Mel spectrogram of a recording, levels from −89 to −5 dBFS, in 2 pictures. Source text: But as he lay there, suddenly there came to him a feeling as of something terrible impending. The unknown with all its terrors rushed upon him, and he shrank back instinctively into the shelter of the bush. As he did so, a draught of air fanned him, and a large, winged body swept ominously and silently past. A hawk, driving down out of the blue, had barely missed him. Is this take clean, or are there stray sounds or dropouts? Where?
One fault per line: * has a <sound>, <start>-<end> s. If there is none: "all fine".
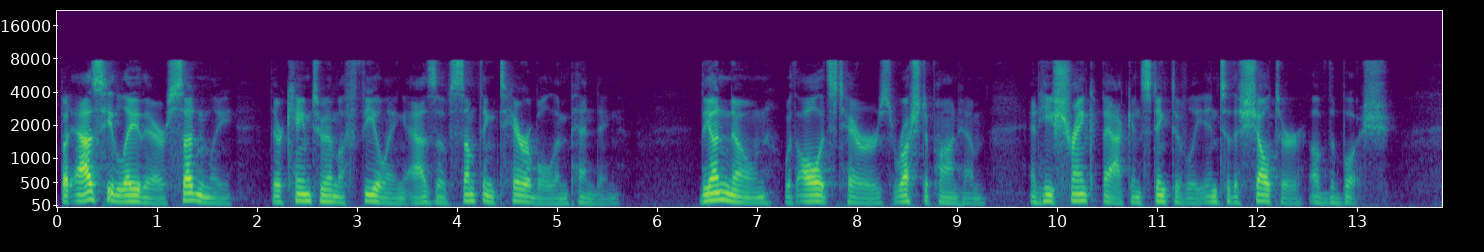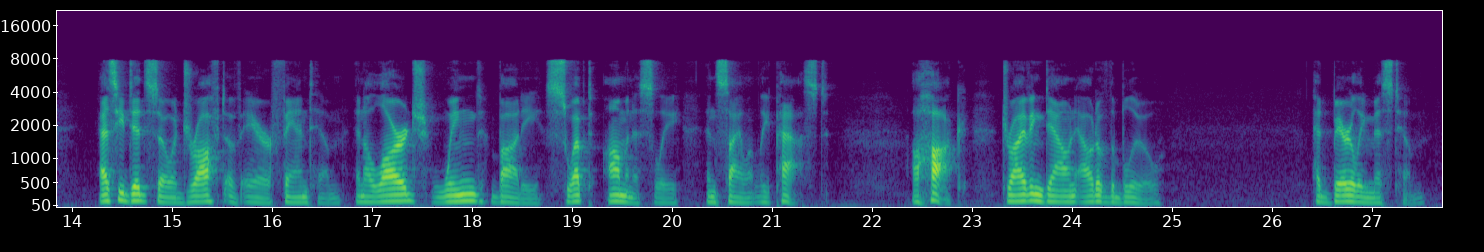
all fine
